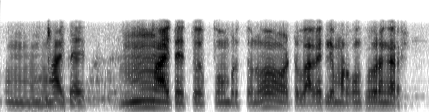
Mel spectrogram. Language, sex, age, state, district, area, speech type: Kannada, male, 30-45, Karnataka, Belgaum, rural, conversation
